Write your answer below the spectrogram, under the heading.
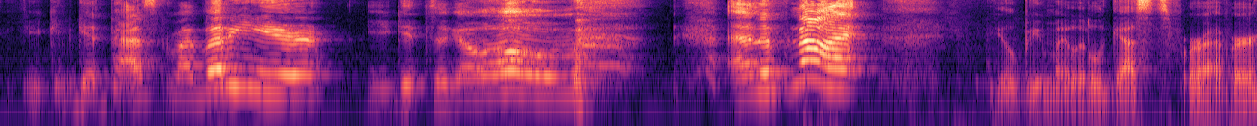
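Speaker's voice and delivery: very loud, high speech through giggles. Voicing a giggling creature that taunts the party: giggling while talking. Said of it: "giggling over top".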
